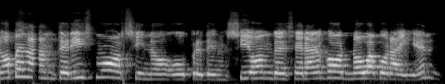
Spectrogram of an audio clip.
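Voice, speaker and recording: A woman's high voice moves fairly slowly, her pitch varying in an ordinary way. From Cuba. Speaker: guest speaker, Cuban linguist living abroad. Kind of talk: online talk interview. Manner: hesitant with many repetitions.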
